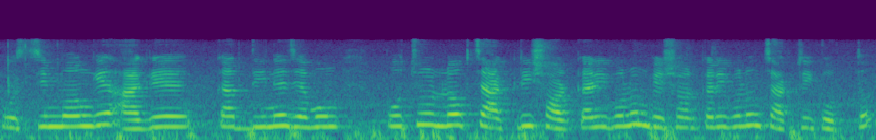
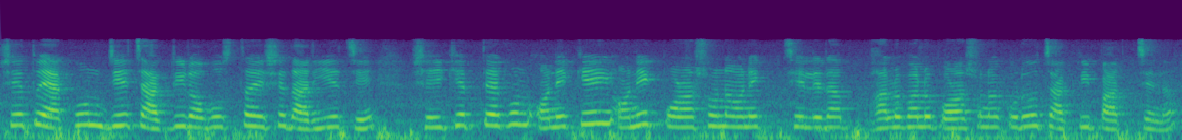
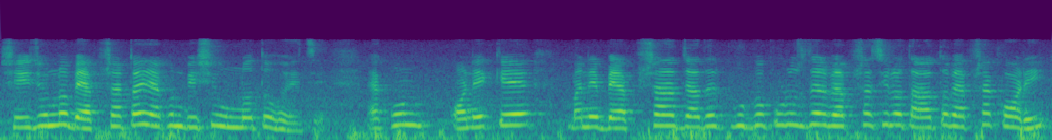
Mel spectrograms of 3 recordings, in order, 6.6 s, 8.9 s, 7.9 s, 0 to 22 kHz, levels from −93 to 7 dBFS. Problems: none marked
